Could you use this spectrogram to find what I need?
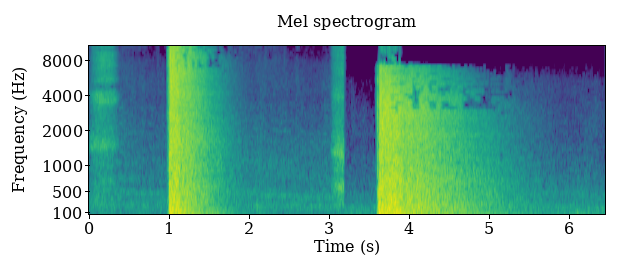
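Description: A shotgun fires twice, loud, with a ringing echo.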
